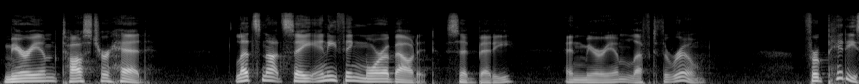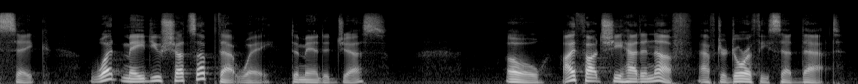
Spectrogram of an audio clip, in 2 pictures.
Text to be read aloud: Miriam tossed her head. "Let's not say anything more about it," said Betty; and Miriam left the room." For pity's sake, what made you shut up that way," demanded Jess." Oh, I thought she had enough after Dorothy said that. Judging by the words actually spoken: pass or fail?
fail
